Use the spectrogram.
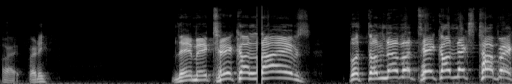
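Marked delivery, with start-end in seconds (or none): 1.7-5.1 terrible put-on Scottish accent, very high and slow. Showing off a favorite accent on the spot, put-on scottish accent. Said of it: "my favorite uh, Scottish accent".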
